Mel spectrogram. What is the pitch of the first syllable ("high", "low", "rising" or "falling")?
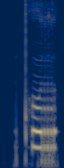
high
